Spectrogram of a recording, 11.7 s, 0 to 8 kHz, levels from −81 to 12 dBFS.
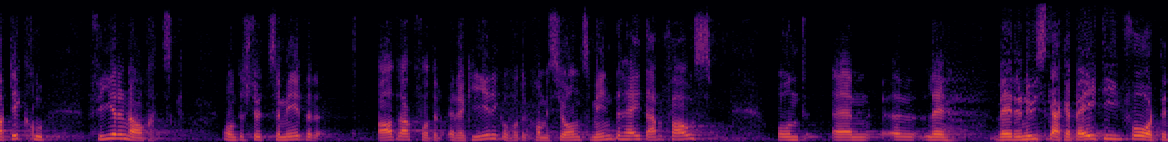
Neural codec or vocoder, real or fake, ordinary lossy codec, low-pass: none; real; Opus, 16 kbps; 7.2 kHz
